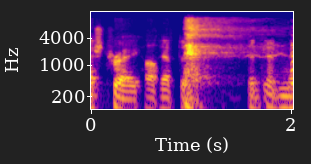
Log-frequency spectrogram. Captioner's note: laughter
